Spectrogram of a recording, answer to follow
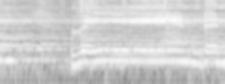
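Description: A man singing a Malayalam Christian devotional song over a karaoke backing track with faint regular percussion ticks. A long held note fades out just after the start, and about two-thirds of a second in a new note slides up into place and is held.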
